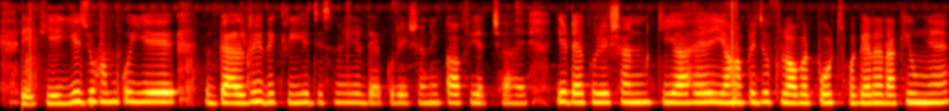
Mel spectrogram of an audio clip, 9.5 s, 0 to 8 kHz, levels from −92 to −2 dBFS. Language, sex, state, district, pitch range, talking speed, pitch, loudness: Hindi, female, Chhattisgarh, Bastar, 230-250 Hz, 185 wpm, 240 Hz, -25 LUFS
